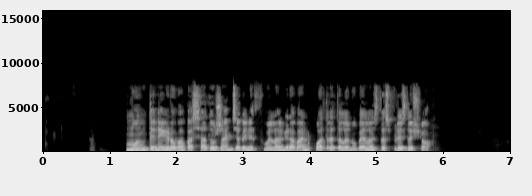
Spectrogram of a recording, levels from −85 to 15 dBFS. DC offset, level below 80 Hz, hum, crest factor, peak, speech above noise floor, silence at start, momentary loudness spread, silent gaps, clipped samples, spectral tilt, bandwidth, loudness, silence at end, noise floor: under 0.1%; -54 dBFS; none; 16 dB; -2 dBFS; 72 dB; 1.25 s; 5 LU; none; under 0.1%; -5 dB/octave; 8 kHz; -16 LUFS; 1.2 s; -87 dBFS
